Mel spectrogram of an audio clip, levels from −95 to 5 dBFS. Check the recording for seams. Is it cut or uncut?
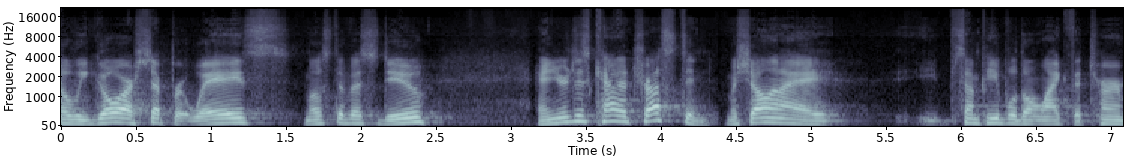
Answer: cut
